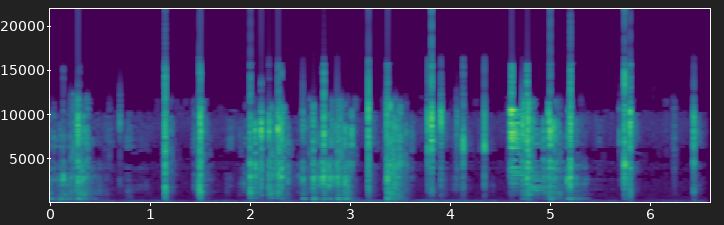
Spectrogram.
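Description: Thin, solid cream-colored dried soap plates (dried soap sheets) are bent and snapped into shards with fingertips and long nails. Sharp, bright snaps alternate with bursts of dry, crackly crunching, each break cutting off almost instantly with no ring. The plates break into small shards.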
